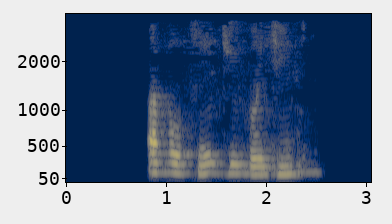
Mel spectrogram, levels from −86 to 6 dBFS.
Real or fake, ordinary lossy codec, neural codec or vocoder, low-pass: fake; MP3, 16 kbps; codec, 24 kHz, 0.9 kbps, WavTokenizer, medium music audio release; 3.6 kHz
